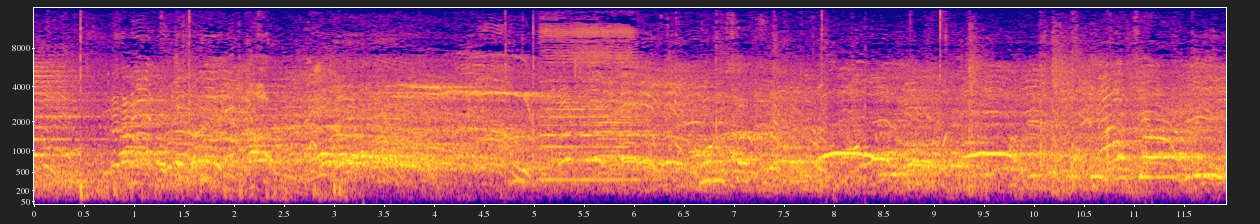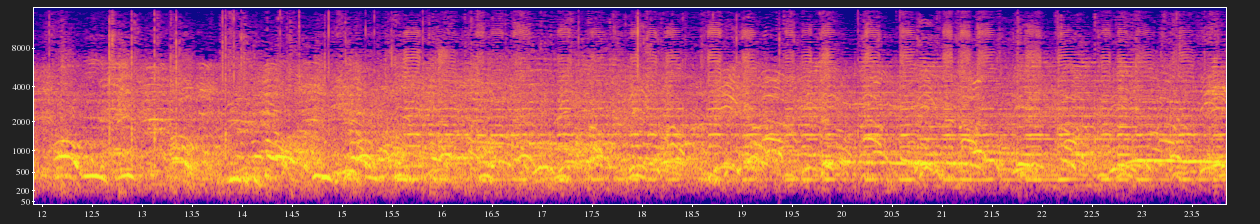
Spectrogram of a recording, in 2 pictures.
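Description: A crowd of spectators chatters and cheers throughout.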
